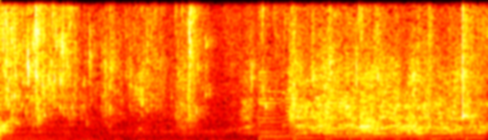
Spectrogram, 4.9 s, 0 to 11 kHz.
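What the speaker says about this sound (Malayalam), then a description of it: "ഇനി ഇതിലോട്ട് നമുക്ക് പാല് ചേർക്കാം. 1 കപ്പ് പാല് ചേർക്കുക." Milk poured from a cup into grated coconut frying in ghee, a steady close liquid splash and trickle that grows fuller midway, with faint kitchen clatter.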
